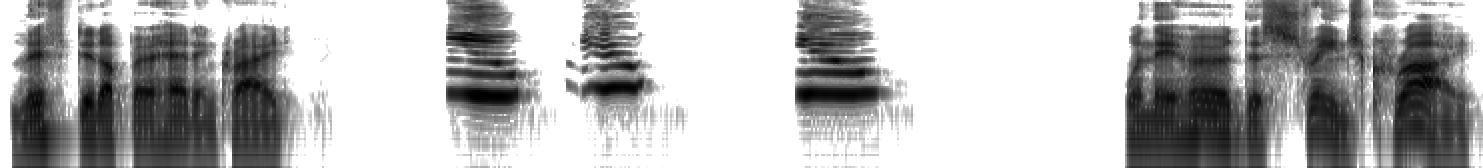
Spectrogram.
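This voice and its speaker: A man narrating a fairy tale aloud as a storyteller, with measured, dramatic phrasing that drops at line endings. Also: on the low side.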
